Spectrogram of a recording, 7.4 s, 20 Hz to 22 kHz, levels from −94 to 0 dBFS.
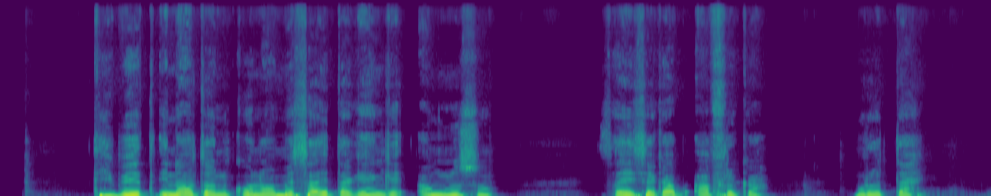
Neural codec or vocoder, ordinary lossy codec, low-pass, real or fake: vocoder, 44.1 kHz, 128 mel bands every 256 samples, BigVGAN v2; none; none; fake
